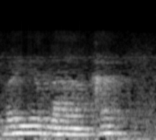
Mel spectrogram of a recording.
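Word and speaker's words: Bahía Blanca: fino a raggiungere Bahia Blanca, si pronuncia così, dove conosce una Lolita Echeverri, l'amore che lui definisce come più grande della sua vita.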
